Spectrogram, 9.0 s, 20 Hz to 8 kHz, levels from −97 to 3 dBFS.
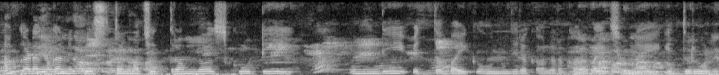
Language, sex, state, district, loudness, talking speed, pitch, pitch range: Telugu, female, Andhra Pradesh, Sri Satya Sai, -16 LUFS, 95 wpm, 200 Hz, 190-215 Hz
